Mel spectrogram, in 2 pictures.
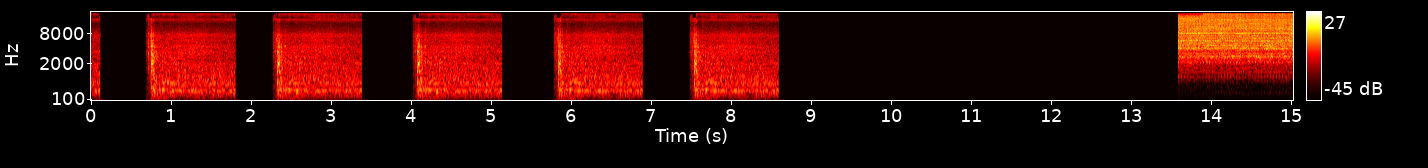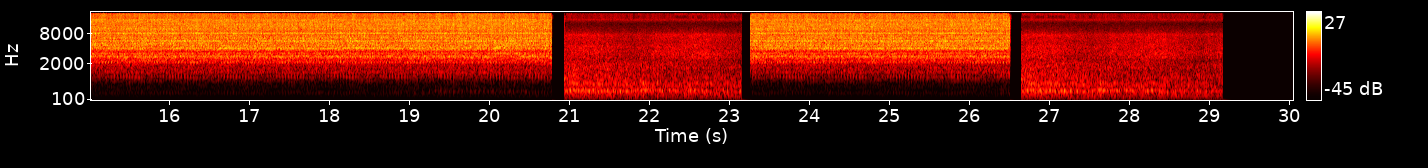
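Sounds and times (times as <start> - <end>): metal lathe whirring: 13.6 - 20.8, 23.3 - 26.6
rough machining sound: 13.6 - 21.2, 23.1 - 27.6.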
